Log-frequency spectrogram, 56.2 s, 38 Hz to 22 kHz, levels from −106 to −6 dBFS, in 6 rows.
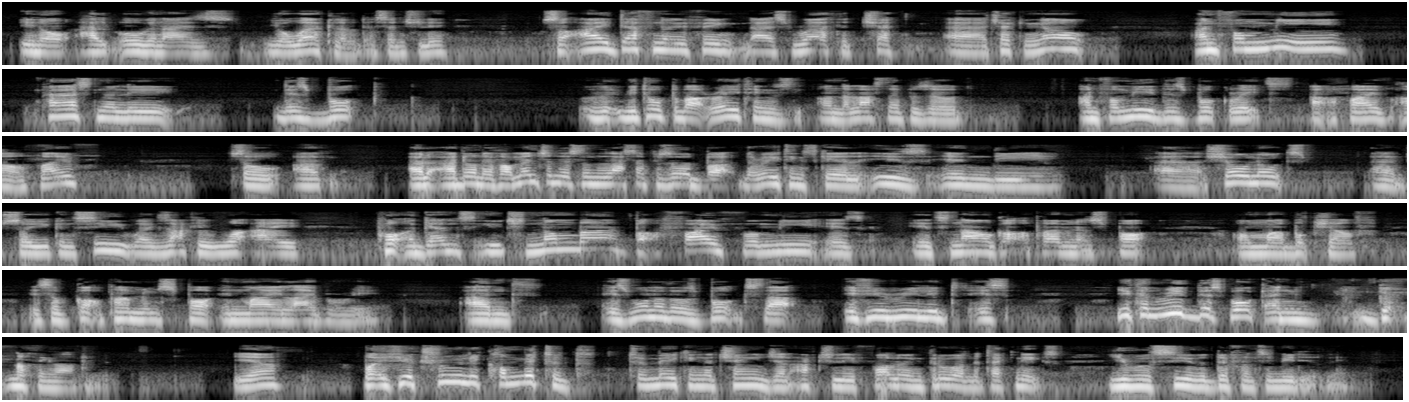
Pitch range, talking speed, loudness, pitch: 140-170 Hz, 155 wpm, -24 LUFS, 150 Hz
